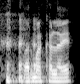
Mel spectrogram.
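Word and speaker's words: Varma Kalai: You pronounced that very, very nicely, very well, Vama Kalai.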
